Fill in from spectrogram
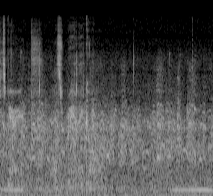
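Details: Wild barnacle geese on their wintering grounds in southern Scotland, heard from a hide before sunrise: a low-level backdrop of many yelping calls with a few nearer bursts of honks and brief clicks.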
